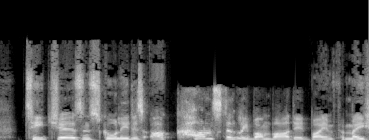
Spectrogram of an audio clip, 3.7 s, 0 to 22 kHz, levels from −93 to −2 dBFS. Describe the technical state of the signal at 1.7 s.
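At 1.7 s the speech is inside a call bitrate drop lasting from 1.32 s to 3.15 s, just after "teachers and school". The starved encoder codes coarsely, which fits a fall to about 10 kbps, and cuts content above 8 kHz, so the speech sounds rough and muffled.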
